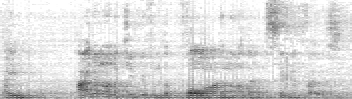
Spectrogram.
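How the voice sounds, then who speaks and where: A man's voice: on the high side, brisk, close to an everyday voice. Man acting a dry nerdy teaching assistant, very echoey. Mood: reproving, sarcastic. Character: mild, nerdy young male teaching assistant, principled, dry. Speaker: amateur stage actor. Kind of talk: amateur stage play acting. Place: large indoor hall, stage play. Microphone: far-off recorder. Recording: echoey hall, far off, noisy.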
